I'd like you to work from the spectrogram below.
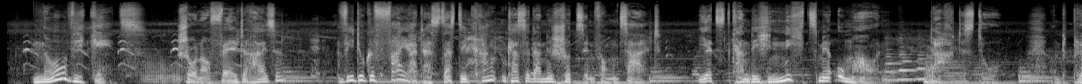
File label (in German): sprachprobe werbung off; novigehts heimweh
